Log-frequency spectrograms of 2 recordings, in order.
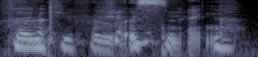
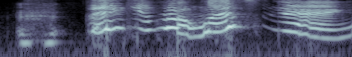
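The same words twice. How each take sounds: First: It is said in a deep, manly voice. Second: It is said in a cute, girly voice.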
